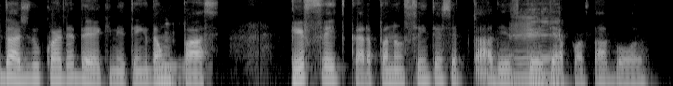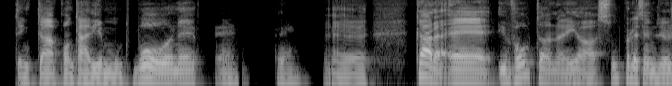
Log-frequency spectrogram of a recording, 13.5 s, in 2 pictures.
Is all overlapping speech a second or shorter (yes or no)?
yes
